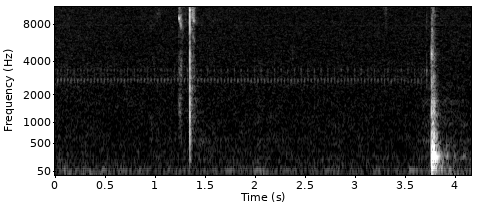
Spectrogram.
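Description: A craft glue bottle handled and set down on a tabletop: two small clicks about a second in, then a louder knock near the end, over quiet room tone.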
